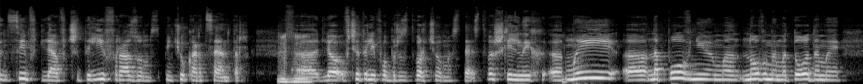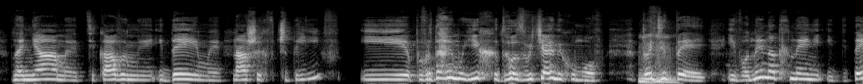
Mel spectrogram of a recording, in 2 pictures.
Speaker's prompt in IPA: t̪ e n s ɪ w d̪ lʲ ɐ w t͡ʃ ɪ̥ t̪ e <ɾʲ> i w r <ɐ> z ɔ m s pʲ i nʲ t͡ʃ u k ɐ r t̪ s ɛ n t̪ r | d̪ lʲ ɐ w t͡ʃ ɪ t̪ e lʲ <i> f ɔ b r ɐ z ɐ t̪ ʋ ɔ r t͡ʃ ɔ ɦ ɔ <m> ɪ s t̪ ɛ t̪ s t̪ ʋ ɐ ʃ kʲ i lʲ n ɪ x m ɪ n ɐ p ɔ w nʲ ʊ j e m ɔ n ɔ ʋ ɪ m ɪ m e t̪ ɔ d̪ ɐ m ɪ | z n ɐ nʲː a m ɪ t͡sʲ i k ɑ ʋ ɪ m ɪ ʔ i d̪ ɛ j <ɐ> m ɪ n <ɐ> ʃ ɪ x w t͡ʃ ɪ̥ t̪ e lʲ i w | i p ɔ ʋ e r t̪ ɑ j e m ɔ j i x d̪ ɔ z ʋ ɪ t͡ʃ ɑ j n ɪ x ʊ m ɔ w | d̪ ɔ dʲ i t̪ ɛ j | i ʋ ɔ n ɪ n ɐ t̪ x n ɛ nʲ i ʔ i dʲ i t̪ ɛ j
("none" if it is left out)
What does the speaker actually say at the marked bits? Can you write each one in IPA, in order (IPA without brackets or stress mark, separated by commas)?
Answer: lʲ, ɑ, i, m, ɐ, ɑ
